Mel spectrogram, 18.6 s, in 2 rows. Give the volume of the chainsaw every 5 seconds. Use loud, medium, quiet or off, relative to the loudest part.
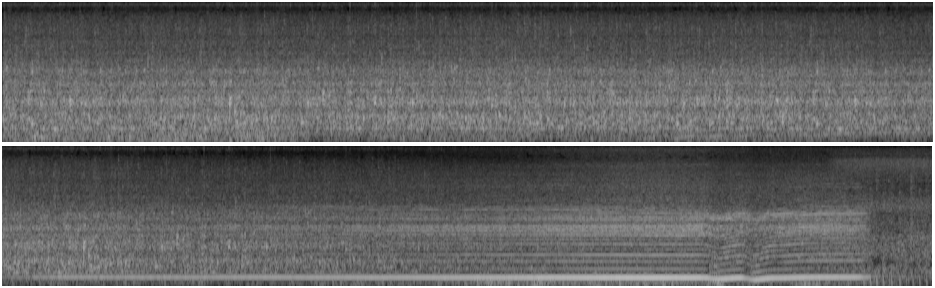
quiet, quiet, medium, loud.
